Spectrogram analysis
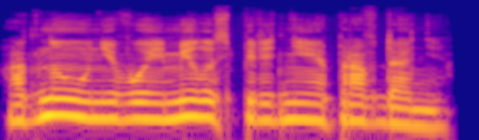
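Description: A man narrating an audiobook in a steady, measured storytelling voice. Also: mid-range voice, no room sound, clean studio sound. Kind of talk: scripted narration.

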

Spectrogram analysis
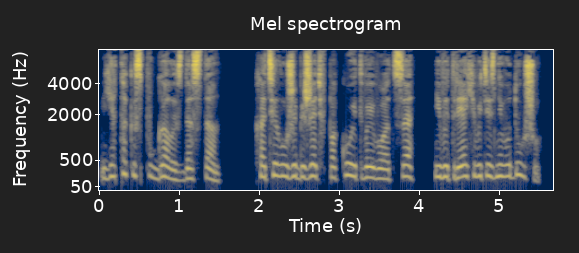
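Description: A man's voice: sits high, fairly quick, a little mellow, no echo, studio quality. A man voicing an anxious, loving dragon mother who speaks in a pleading, tremulous way.

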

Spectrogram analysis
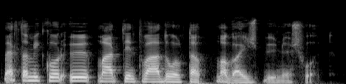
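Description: A man narrating an audiobook with an expressive, dramatic reading. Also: medium pitch, lo-fi sound.

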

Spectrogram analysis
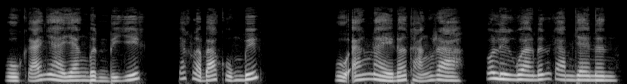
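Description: A short-fused police chief who talks straight and curses when angered, as a woman narrator puts him on. The tone stays mellow and warm, recorded dry and close. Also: medium pitch, moderate pace, no echo, close to an everyday voice. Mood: firm. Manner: blunt, forceful, cursing. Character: hot-tempered male police chief, blunt.

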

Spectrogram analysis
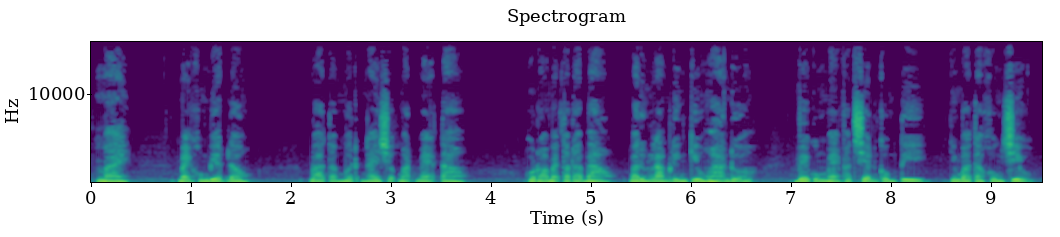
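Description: A woman's voice: medium pitch, brisk, warm tone, breathy edge. A woman reading the part of a blunt, loyal young woman who talks to her friend frankly and teasingly. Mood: sorrowful. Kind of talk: audiobook character reading.

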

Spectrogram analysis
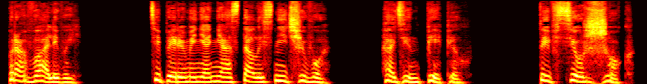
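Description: A woman voicing a furious, heartbroken young heroine in an audiobook, shouting rawly. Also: medium pitch, measured pace, husky, no echo, studio quality, voice pushed up. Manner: shouting, raw and hysterical. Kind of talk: audiobook character reading.

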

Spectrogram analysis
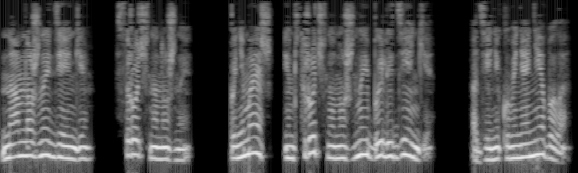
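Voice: mid-range voice, darkish tone, no room sound, lightly acted. A reader doing a grieving old village man. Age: 60s. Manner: slow, sighing, heavy with grief. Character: sad old village man, tearful, gentle. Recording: dull lo-fi dry recording.

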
